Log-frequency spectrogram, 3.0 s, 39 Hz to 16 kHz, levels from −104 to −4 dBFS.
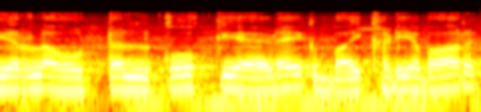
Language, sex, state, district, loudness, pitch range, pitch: Hindi, male, Haryana, Rohtak, -12 LUFS, 130-145 Hz, 135 Hz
